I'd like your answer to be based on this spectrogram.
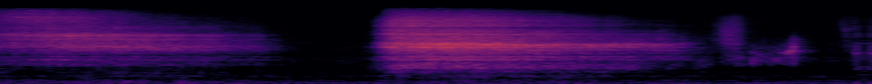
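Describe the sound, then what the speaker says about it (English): A full, slow breath drawn in and let out during a gentle seated exercise, the inhale hissing for about a second and a half and the exhale rushing out louder and longer, close and alone. "full breath in and out"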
